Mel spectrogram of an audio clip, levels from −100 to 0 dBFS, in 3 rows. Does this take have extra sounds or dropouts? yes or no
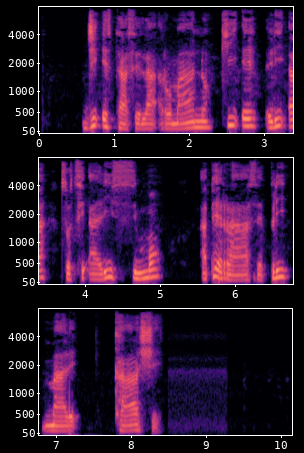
no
